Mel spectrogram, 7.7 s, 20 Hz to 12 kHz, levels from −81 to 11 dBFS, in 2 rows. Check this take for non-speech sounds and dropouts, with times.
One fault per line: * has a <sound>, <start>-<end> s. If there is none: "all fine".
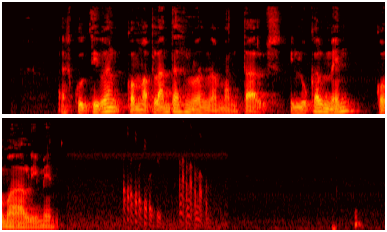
* has a chirp, 5.0-6.0 s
